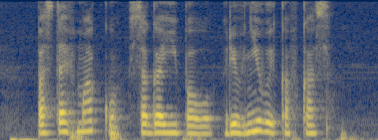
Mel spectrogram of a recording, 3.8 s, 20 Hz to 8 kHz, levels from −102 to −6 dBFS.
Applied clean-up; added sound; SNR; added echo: none; none; none; none.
